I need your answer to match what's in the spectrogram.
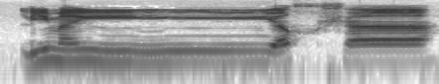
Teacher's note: Kita harus memanjangkan gunnah dengan ukuran kurang lebih 2 ketukan.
